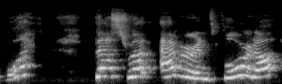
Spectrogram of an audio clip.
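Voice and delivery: high, outraged disbelief; incredulous exclamation. Retold or imitated. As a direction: imitate a rep loudly boasting in mock disbelief. Retold incredulous caller exclaiming.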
